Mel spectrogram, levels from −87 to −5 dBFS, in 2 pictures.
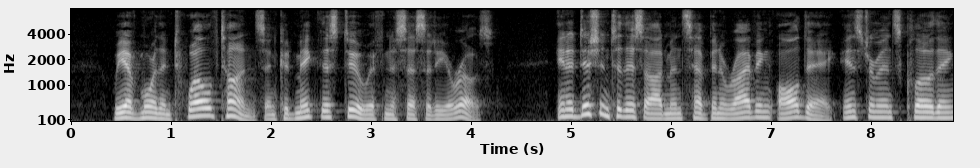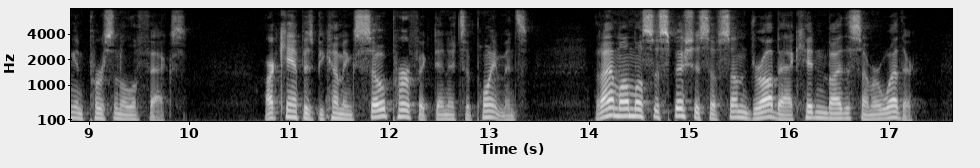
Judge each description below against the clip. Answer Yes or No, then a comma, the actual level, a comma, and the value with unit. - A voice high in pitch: No, medium, 140 Hz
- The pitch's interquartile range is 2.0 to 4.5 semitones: No, average, 5.3 semitones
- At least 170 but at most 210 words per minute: Yes, average, 175 wpm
